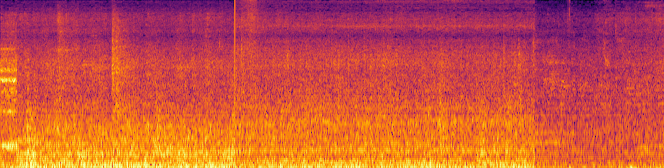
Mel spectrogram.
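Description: Steady rumbling ride aboard a metro train, with a dense low roar and rattling rail-car noise running continuously, loud and close, easing slightly near the end; no voices.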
